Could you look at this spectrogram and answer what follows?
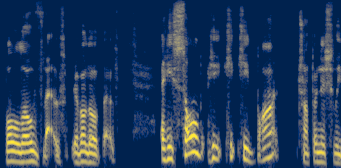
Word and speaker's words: Rybolovlev: In 2008, he sold a 6-acre Palm Beach piece of real estate to a Russian billionaire, Dmitry Rybolovlev. I got the name wrong, Rybolovlev.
